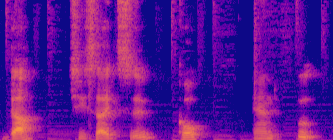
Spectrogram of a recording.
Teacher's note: It's actually 4 moras. Even though it is 2 syllables, gakko, but it's 4 moras because it is ga, chisai tsu, ko, and u.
